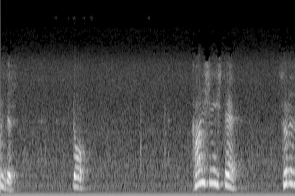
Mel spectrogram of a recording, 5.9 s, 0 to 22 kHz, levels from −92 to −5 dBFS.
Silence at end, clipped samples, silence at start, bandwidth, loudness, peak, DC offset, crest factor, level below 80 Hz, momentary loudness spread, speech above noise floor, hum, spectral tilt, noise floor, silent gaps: 0 s; under 0.1%; 0 s; 8 kHz; -20 LUFS; -4 dBFS; 0.9%; 20 dB; -50 dBFS; 26 LU; 27 dB; none; -6.5 dB/octave; -45 dBFS; none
